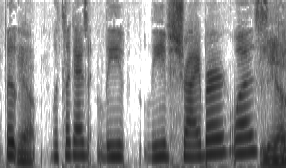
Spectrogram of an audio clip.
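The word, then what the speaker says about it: Liev: what's the guy's Leave Schreiber was? Leo. Lev? yeah. How do you pronounce that name?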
